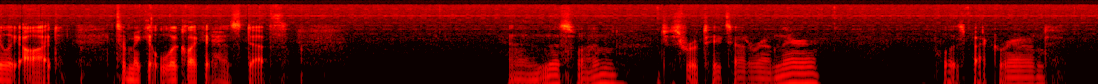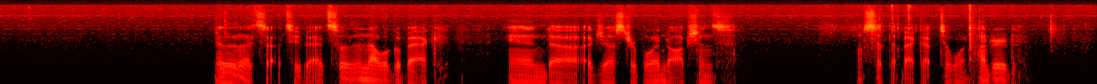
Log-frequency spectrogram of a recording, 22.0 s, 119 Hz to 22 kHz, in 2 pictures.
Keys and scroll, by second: 13.2 v, 19.7 1, 19.9 0, 20.7 Return, 21.5 v.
